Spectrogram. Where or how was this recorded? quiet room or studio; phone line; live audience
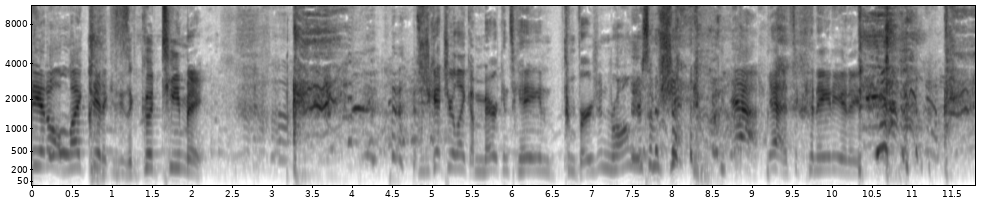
live audience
